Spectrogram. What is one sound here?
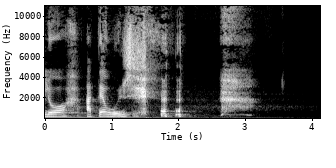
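A woman speaks calmly and warmly to someone close by.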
